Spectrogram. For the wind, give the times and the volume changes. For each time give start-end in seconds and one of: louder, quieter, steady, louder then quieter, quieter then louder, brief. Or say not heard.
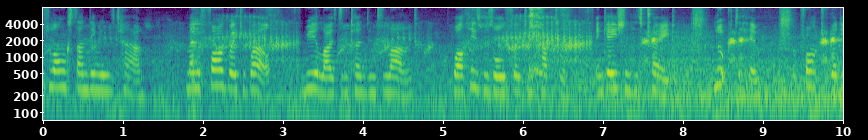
0.0-9.9 louder.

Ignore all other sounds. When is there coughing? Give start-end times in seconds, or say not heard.
1.2-2.1, 5.3-6.3.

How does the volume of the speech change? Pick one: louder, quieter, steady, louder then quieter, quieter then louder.
steady.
